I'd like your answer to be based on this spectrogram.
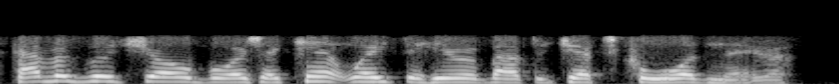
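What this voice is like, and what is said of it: Sarcastic tone. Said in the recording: “some sarcasm from ... there ... There was sarcasm there. There's no question about it.”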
